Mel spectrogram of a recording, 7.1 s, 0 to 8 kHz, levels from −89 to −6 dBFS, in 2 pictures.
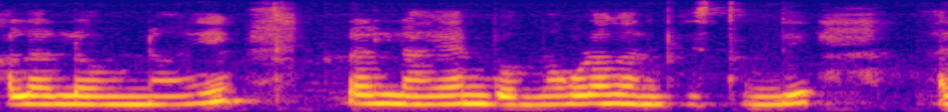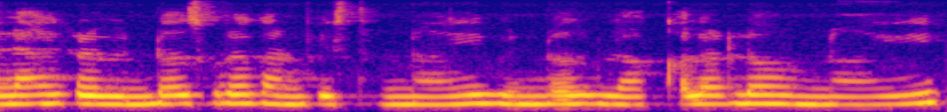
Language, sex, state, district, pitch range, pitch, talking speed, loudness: Telugu, female, Andhra Pradesh, Sri Satya Sai, 215-235 Hz, 225 Hz, 150 wpm, -16 LUFS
